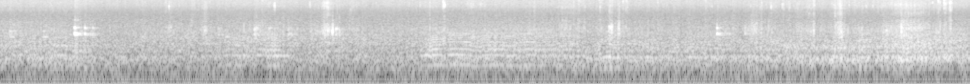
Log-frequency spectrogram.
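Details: Bumblebees busy on aconite flowers: a soft, low droning hum rises and fades as the bees fly close, broken by occasional clicks and rustles of the plants.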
